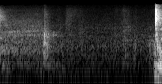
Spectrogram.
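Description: Quiet room tone in a pause between words, with one faint short click about half a second in.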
